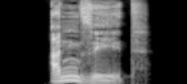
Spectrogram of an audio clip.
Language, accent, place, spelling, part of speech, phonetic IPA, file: German, Germany, Berlin, anseht, verb, [ˈanˌzeːt], De-anseht.ogg
- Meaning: second-person plural dependent present of ansehen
